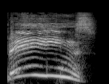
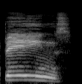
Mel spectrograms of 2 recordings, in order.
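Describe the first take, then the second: First: High, loud repeat of Beans!; Beans! yelled up the pipe; louder shout. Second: Said in the usual way. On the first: Acted. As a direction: shout Beans! again so she hears.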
